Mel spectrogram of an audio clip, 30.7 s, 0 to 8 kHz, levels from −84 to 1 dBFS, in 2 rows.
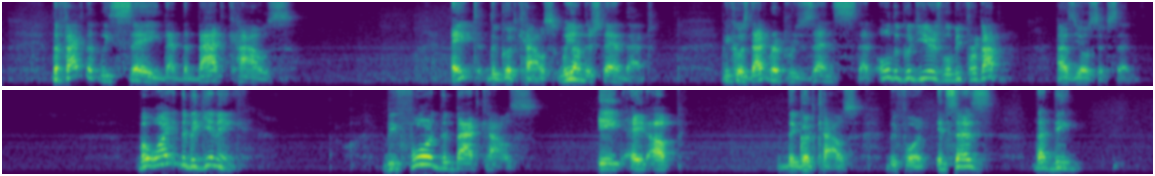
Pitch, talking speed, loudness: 185 Hz, 100 wpm, -20 LUFS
